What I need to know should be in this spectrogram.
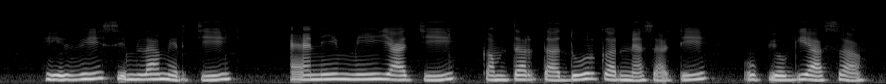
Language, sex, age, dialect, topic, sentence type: Marathi, male, 18-24, Southern Konkan, agriculture, statement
